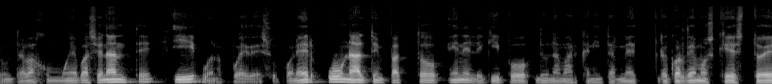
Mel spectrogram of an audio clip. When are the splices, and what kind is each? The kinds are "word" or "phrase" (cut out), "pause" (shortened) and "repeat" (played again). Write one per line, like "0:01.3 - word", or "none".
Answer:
0:06.5 - pause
